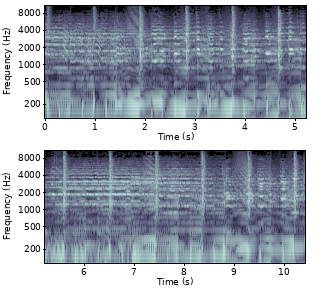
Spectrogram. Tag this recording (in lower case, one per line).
fiddle
music
musical instrument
